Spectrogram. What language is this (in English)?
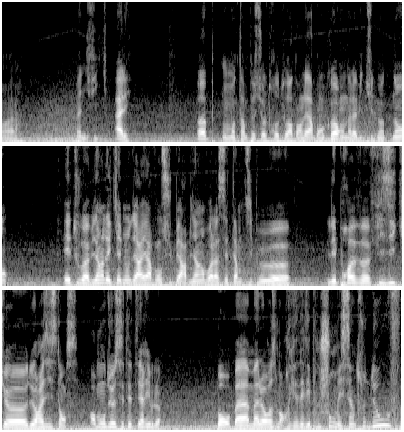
French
